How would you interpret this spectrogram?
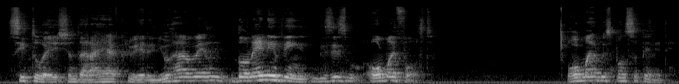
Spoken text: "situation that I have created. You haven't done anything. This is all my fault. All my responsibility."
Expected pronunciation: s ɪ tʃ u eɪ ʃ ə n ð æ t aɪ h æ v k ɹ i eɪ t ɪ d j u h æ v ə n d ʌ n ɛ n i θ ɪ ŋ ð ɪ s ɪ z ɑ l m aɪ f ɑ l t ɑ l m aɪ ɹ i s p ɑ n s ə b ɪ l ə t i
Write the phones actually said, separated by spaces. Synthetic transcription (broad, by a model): s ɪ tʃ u eɪ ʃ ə n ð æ t aɪ h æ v k ɹ i eɪ t ɪ d j u h æ v ə n d ʌ n ɛ n i θ ɪ ŋ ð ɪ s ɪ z ɑ l m aɪ f ɑ l t ɑ l m aɪ ɹ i s p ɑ n s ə b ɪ l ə t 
